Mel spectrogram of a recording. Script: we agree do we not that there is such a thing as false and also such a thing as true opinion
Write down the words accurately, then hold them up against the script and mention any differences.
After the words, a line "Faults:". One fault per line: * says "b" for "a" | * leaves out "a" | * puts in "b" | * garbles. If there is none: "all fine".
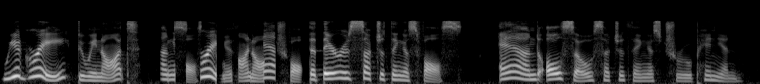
we agree do we not [garbled] that there is such a thing as false and also such a thing as true opinion
Faults:
* garbles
